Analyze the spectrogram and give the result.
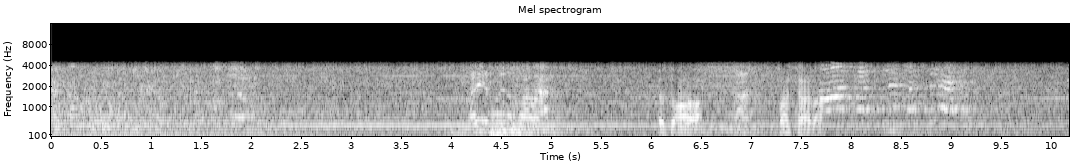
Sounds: Speech

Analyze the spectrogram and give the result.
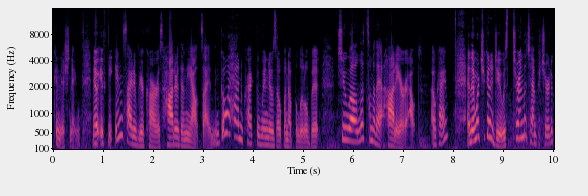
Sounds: Speech

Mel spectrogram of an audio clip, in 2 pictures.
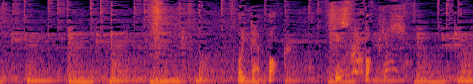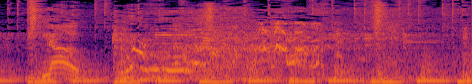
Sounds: Speech, Music

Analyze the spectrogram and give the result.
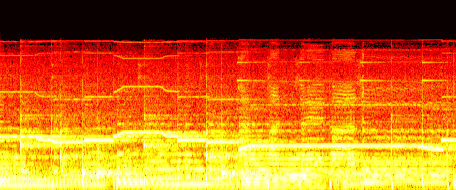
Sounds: Soundtrack music, Music

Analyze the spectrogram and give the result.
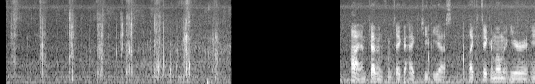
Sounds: outside, rural or natural, Speech

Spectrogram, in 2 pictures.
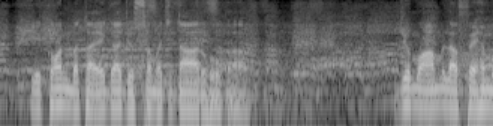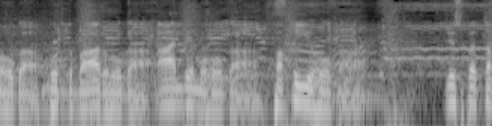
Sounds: Music, Narration, man speaking, Speech

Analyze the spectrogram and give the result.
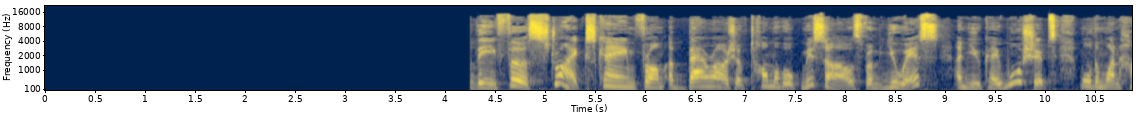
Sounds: Speech

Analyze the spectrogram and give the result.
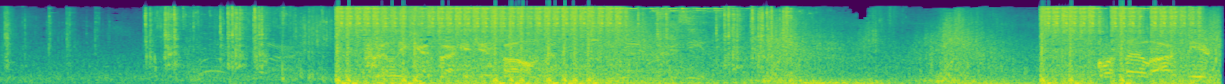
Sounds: Speech

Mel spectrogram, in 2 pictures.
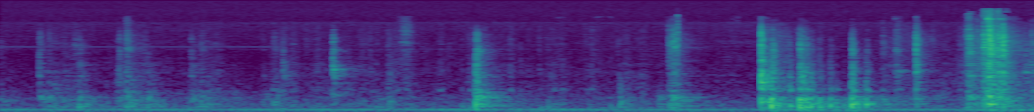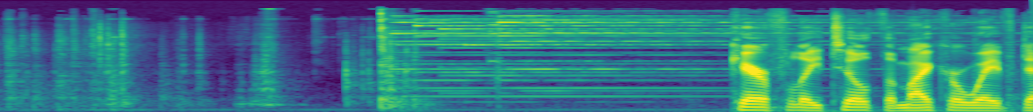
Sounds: Music, Speech

